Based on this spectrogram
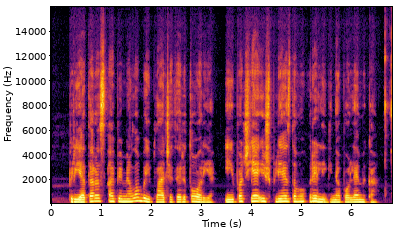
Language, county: Lithuanian, Vilnius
